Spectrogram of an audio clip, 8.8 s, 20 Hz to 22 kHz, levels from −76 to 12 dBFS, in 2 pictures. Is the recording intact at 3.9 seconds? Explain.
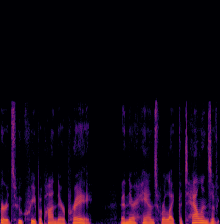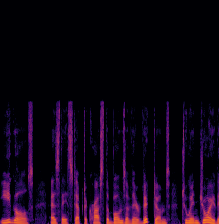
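Yes, the audio at 3.9 seconds is intact, with no fault at that moment.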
